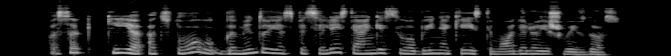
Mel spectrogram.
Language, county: Lithuanian, Vilnius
